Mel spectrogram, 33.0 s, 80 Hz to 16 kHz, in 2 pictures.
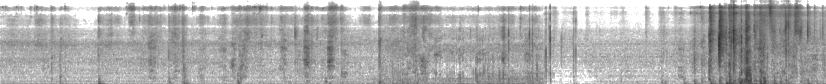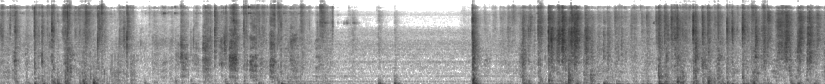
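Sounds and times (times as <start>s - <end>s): scuffling and knocks on floor: 13.2s - 23.2s, 26.0s - 33.0s.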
